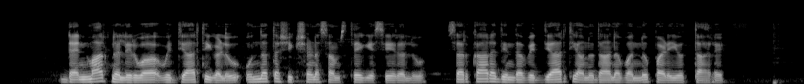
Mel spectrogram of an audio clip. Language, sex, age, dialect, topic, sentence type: Kannada, male, 18-24, Mysore Kannada, banking, statement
